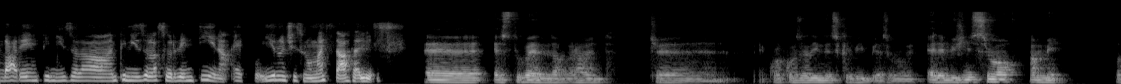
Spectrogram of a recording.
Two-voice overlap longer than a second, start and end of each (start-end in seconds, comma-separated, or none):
none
